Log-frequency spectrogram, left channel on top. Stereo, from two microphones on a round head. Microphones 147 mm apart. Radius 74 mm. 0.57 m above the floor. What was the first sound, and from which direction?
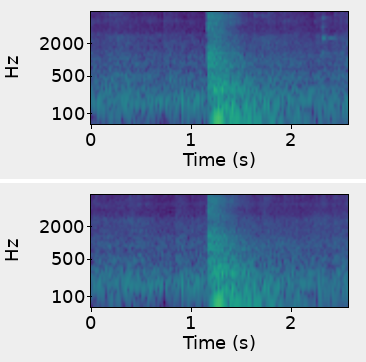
Keys jangling, 50° left (ahead or behind).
